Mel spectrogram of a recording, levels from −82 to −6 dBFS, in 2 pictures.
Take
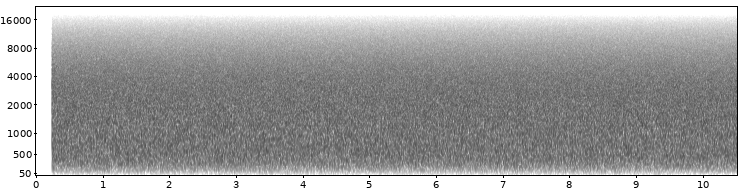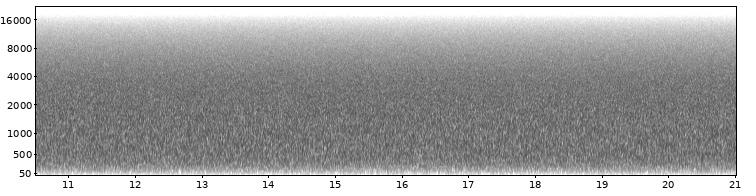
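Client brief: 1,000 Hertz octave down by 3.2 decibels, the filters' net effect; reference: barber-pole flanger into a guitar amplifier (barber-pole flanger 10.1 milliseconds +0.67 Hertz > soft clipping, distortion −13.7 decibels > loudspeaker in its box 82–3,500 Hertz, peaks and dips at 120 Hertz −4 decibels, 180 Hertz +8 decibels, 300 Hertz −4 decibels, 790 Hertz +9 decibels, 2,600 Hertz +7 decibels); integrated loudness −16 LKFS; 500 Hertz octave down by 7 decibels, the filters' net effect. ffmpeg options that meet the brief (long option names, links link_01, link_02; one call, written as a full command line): ffmpeg -i in.wav -filter_complex "[0:a]equalizer=frequency=500:width_type=o:gain=-9,equalizer=frequency=1000:width_type=o:gain=-6.5,asplit=2[link_01][link_02];[link_02]adelay=10.1,afreqshift=0.67[link_03];[link_01][link_03]amix=inputs=2:normalize=1,asoftclip=threshold=-27dB,highpass=82,equalizer=frequency=120:width_type=q:width=4:gain=-4,equalizer=frequency=180:width_type=q:width=4:gain=8,equalizer=frequency=300:width_type=q:width=4:gain=-4,equalizer=frequency=790:width_type=q:width=4:gain=9,equalizer=frequency=2600:width_type=q:width=4:gain=7,lowpass=frequency=3500:width=0.5412,lowpass=frequency=3500:width=1.3066,volume=13dB" out.wav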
